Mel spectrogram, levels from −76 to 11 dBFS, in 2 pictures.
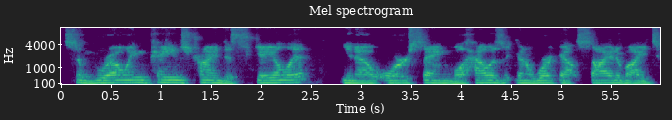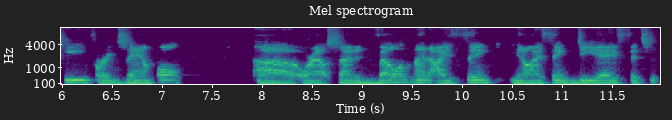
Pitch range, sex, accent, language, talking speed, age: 130-145 Hz, male, American, English, 180 wpm, 50-69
